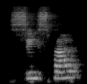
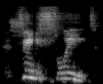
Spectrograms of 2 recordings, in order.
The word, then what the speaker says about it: C-suite: Am I saying it right? The C-spot? C-suite? C-suite.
